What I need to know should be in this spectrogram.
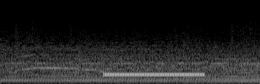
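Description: A phone gives a short steady dialing tone.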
